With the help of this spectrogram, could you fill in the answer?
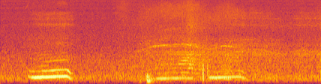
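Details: A cat snores softly, each breath a short buzzy tone; two snores are separated by a low hum, with a couple of sharp little clicks in between.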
